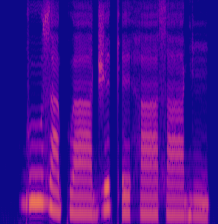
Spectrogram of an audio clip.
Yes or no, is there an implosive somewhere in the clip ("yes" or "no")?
no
